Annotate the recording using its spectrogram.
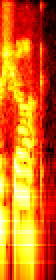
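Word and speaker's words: Shough: I don't understand how it is pronounced Chuck, but it is uh Tyler Shuck um bald dude.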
